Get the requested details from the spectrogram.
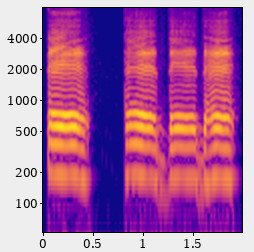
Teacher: जब भी आप जो है तय कर रहे होगे तो आपकी जीभ जो है दांतों को टच कर रही होगी। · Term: दंतय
